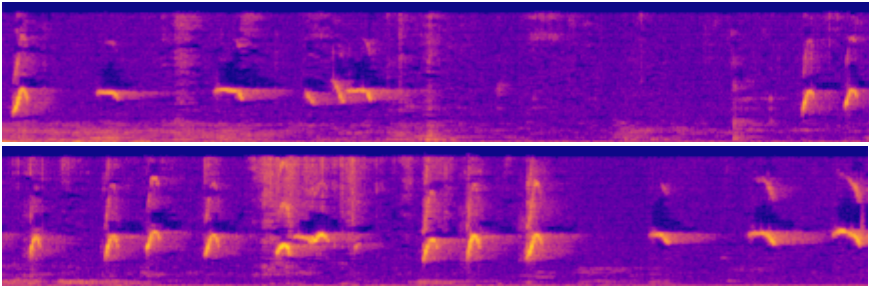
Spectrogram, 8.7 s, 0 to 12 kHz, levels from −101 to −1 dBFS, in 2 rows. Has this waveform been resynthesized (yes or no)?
yes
